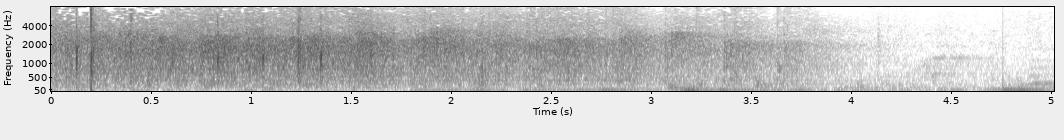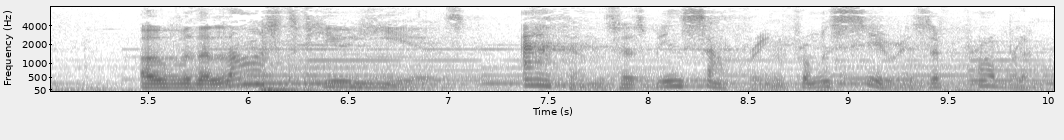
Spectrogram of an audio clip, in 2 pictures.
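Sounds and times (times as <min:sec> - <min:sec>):
audience applause welcoming panelists to the platform: 0:00.0 - 0:04.0
speech: 0:05.5 - 0:10.0.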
